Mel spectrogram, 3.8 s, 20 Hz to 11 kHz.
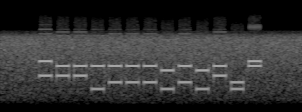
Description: Multi-frequency trunk signalling (R1, as on North American trunks), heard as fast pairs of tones, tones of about 160 ms, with phone line noise. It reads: KP 99788848491 ST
